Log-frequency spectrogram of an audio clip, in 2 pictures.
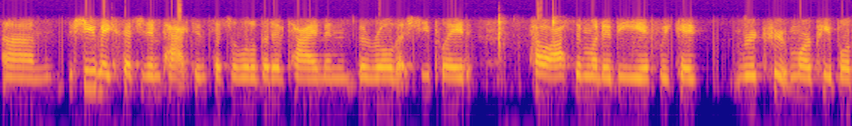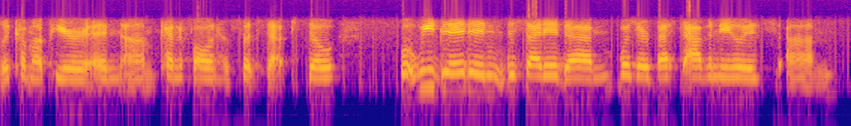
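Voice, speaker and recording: A woman's voice: medium pitch, a little fast, vocal fry, no room sound. Young woman over a tinny phone line. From Colorado. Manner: earnest, steady, with frequent "um"s. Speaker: phone-in guest, head of a charity. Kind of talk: phone interview.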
